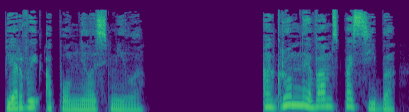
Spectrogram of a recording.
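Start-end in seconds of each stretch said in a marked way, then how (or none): 2.6-4.0 high-pitched, effusive gratitude; gushing, voice lifted high; heartfelt thanks. A narrator's reading. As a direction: thank the waiter with great feeling. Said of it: "с чувством сказала она официанту".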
